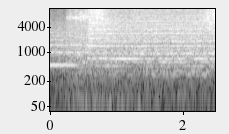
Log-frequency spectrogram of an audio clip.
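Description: News bulletin theme music: loud, held synthesized chords. About half a second in, the chord changes and a swelling whoosh of noise rises under it.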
